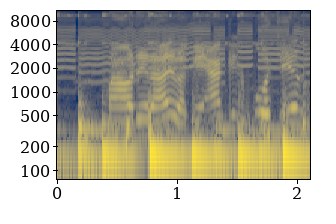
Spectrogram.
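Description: Traditional Khmer boxing ring music: a sralai (reed oboe) plays bending, gliding phrases with a buzzing tone over a steady drum beat of nearly three strokes a second.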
